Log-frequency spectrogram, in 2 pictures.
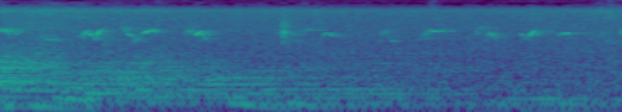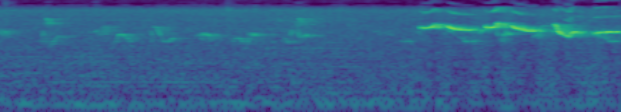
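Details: Red-billed leiothrix (Leiothrix lutea) in a lure recording giving quick, high chirps and short whistled phrases, ending in a louder warbling burst; low background hum throughout.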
